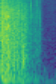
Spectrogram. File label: Scenario Wood Break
